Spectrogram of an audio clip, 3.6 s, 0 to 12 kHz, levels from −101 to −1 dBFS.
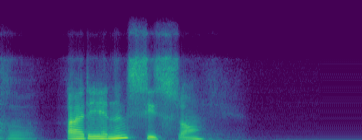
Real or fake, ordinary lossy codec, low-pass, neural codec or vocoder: fake; Opus, 24 kbps; 7.2 kHz; codec, 16 kHz, about 1 kbps, DyCAST, with the encoder's durations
